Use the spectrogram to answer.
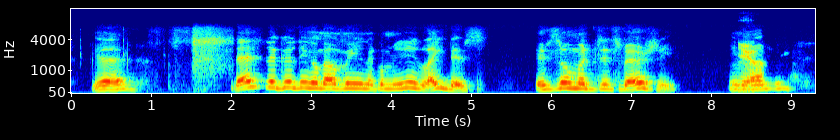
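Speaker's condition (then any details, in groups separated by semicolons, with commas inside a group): Cerebral palsy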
